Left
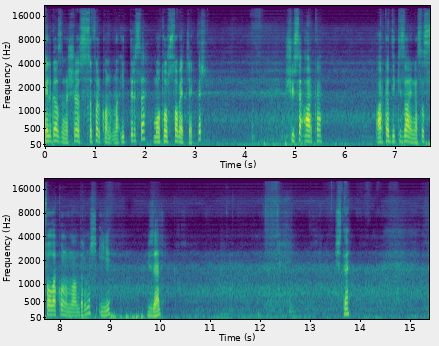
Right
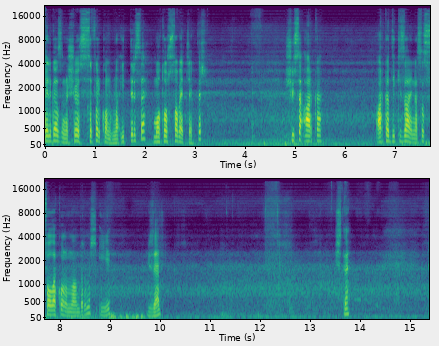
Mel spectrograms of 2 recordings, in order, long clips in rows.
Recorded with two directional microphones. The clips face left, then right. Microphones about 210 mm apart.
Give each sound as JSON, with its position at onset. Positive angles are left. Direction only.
{"t": 0.0, "sound": "speech", "side_deg": -5}
{"t": 1.6, "sound": "speech", "side_deg": -35}
{"t": 2.0, "sound": "speech", "side_deg": -5}
{"t": 2.4, "sound": "speech", "side_deg": 5}
{"t": 4.8, "sound": "speech", "side_deg": 10}
{"t": 6.6, "sound": "speech", "side_deg": 5}
{"t": 8.5, "sound": "speech", "side_deg": 25}
{"t": 9.7, "sound": "speech", "side_deg": 40}
{"t": 13.5, "sound": "speech", "side_deg": 30}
